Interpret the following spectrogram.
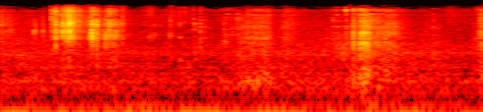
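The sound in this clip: Flaky leaf pie pastry is broken along its leaf veins and eaten. Two sharper crisp snaps stand out against faint, crumbly crackling and crunching. The sounds are quiet and no one speaks.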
